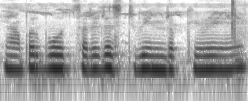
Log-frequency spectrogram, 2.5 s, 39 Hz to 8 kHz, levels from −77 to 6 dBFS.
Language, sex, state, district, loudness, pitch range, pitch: Hindi, female, Uttar Pradesh, Shamli, -17 LUFS, 210-220 Hz, 215 Hz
